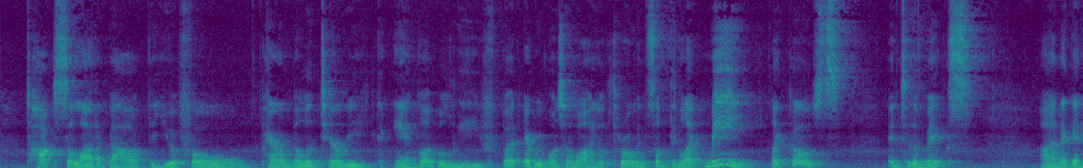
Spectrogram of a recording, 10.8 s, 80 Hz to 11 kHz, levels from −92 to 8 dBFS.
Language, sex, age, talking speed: English, female, 50-69, 160 wpm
